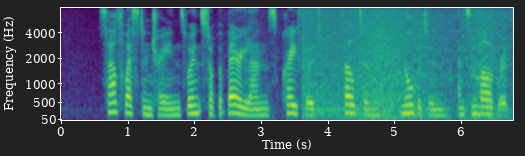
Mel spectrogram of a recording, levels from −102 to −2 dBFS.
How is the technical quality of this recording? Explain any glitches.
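There's one real glitch here, and it runs through the whole clip: noise suppressor artifacts on speech that has already been through call microphone processing, which is why nothing reaches above 8 kHz.

The suppressor judges each frequency band, frame by frame, on whether it looks like steady noise, and pulls those bands down by about 8 dB. You hear it most once the room noise jumps by about 22 dB at around three and a half seconds. After that the background sits only about 16 dB below the speech, so the suppressor is working hard. The leftover noise ducks in the pauses and swells back under the talking.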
